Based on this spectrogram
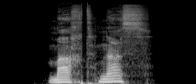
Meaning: inflection of nassmachen: 1. second-person plural present 2. third-person singular present 3. plural imperative
- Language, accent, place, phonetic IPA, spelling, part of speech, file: German, Germany, Berlin, [ˌmaxt ˈnas], macht nass, verb, De-macht nass.ogg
